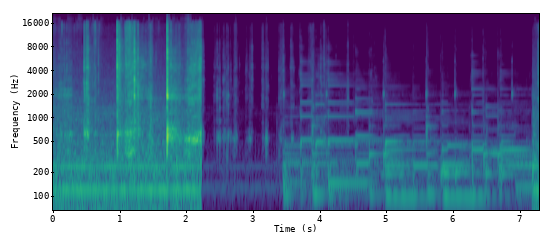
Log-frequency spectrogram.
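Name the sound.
placing the second can of apple pie filling into a dish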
